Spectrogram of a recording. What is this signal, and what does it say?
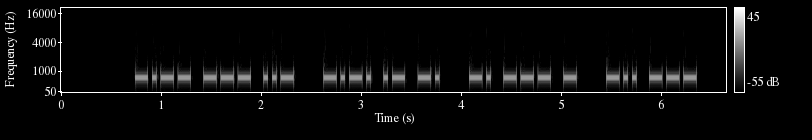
Morse code, heard as a keyed tone, about 36 wpm, 700 Hz. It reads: YOU CAN NOT DO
